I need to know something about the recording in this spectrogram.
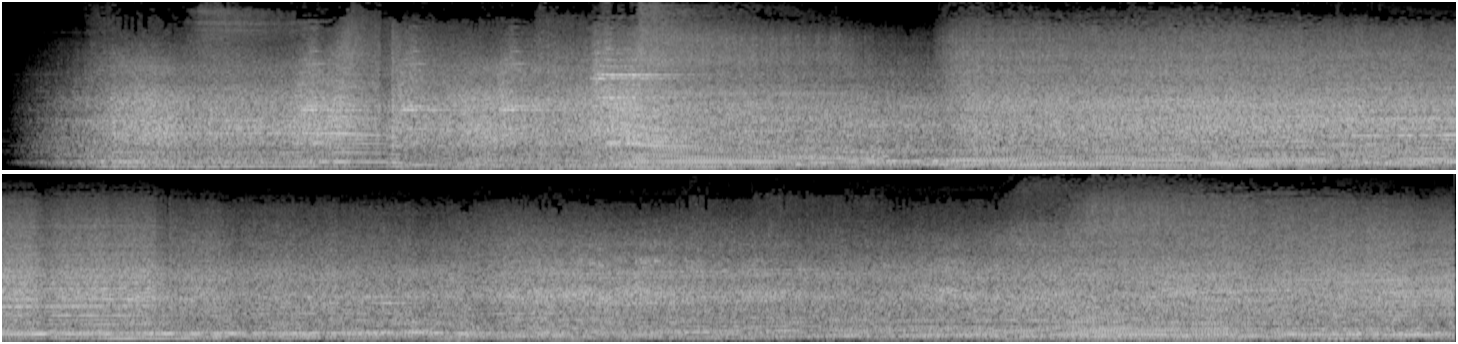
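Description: Small car engines buzz nearby.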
